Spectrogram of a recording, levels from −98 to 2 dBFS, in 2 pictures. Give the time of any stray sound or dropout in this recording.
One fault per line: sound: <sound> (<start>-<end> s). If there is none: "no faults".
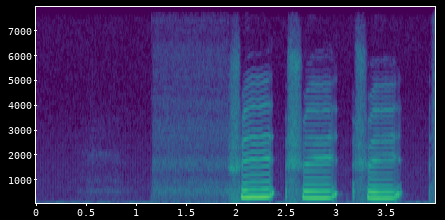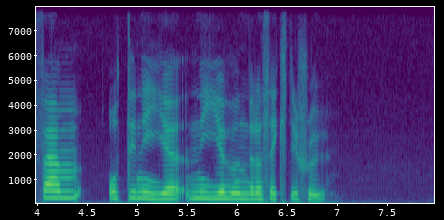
no faults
